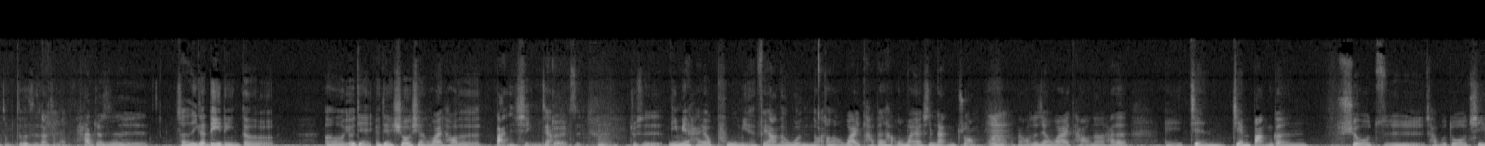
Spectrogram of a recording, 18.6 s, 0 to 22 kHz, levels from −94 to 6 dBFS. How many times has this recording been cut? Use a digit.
2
